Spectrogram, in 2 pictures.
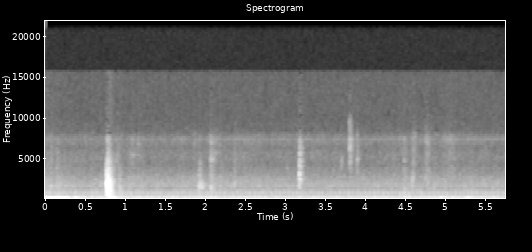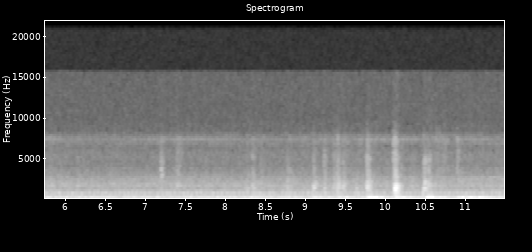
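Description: Wooden cabinet panels knock and clack as they are fitted together.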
